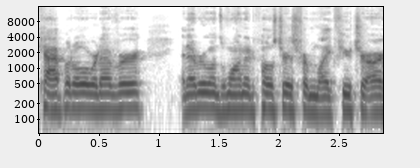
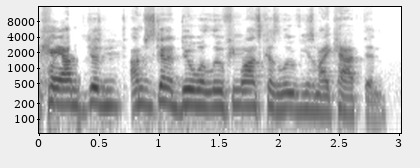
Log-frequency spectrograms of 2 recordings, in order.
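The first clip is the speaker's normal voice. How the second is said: mock laid-back, relaxed, nonchalant tone; 2 semitones higher than usual. Describing the anime's relaxed character Zoro, imitating nonchalant Zoro. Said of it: "he's nonchalant".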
